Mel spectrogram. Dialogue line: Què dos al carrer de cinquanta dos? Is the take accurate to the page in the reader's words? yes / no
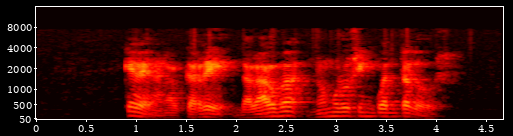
no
